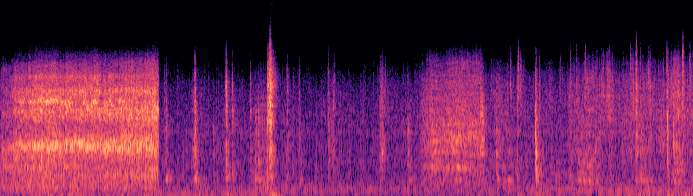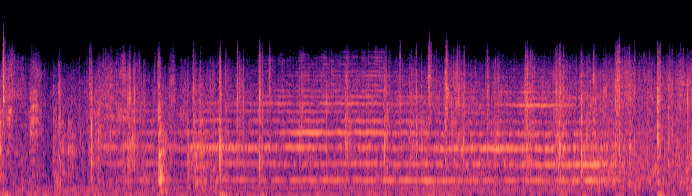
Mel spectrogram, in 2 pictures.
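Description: A car skids to a halt with a loud harsh screech lasting over a second, then a quieter scene follows with scattered clicks and knocks and a steady tonal hum building toward the end.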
